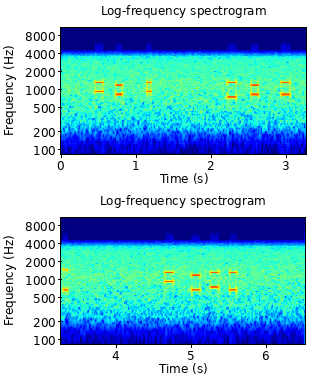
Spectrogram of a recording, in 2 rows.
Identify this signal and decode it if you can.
DTMF, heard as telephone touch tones, dialled by hand, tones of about 80 ms, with phone line noise. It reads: 070 5783 0152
